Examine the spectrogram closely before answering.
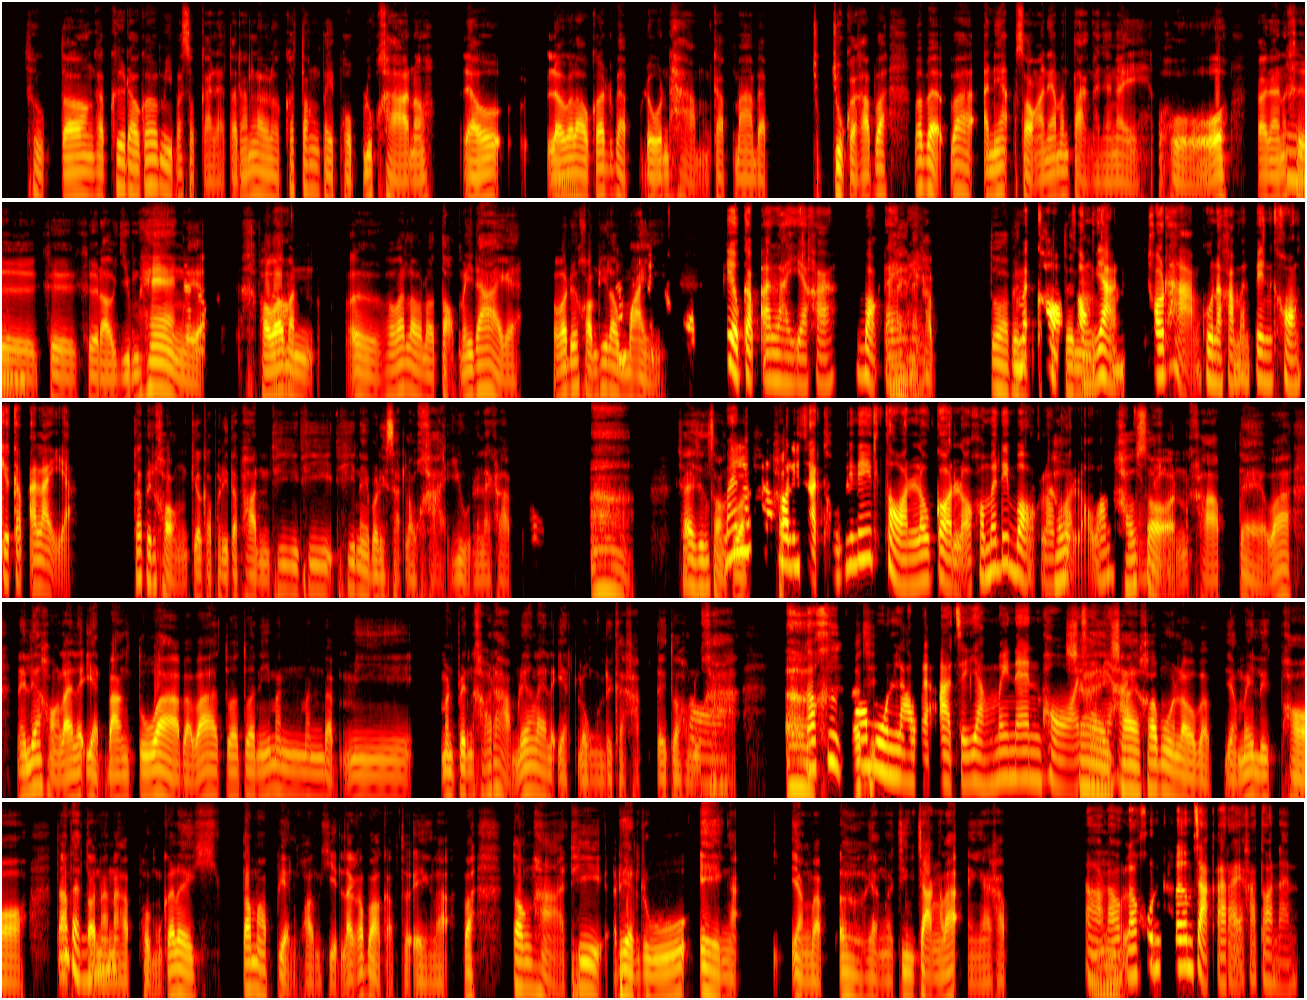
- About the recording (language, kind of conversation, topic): Thai, podcast, มีแหล่งข้อมูลหรือแหล่งเรียนรู้ที่อยากแนะนำไหม?
- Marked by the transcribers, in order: other background noise; tapping; unintelligible speech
